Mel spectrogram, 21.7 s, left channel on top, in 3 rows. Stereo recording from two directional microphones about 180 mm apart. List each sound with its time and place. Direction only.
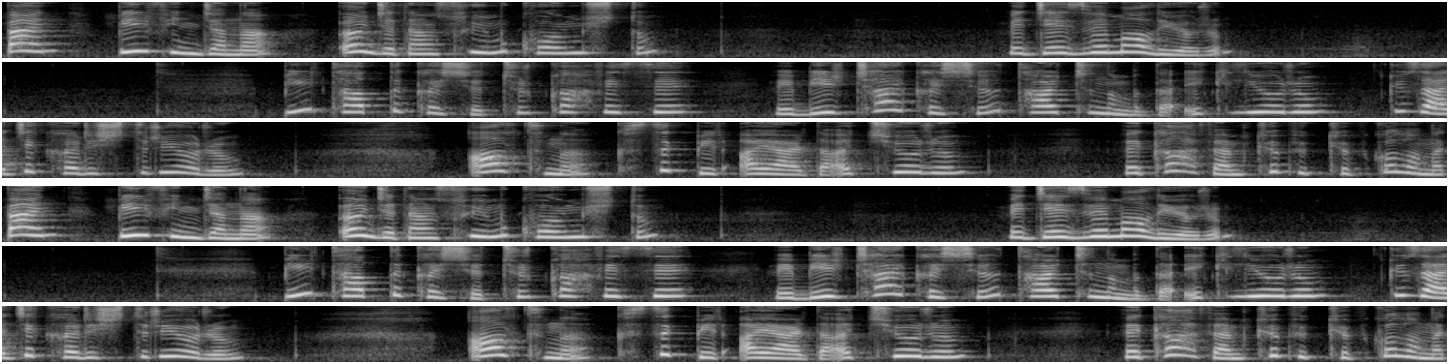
0.0 s a woman's voice: 10° right (ahead or behind)
5.0 s speech: 10° right (ahead or behind)
7.9 s speech: 15° right (ahead or behind)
